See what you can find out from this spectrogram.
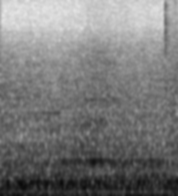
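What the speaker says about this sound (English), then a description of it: "got the train going by the house here" A train passes near a house, a steady low rumble and broad roar holding constant throughout, fairly loud and with no talk.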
